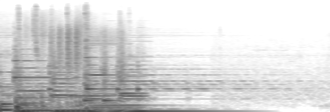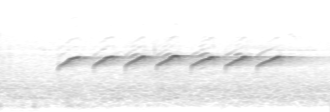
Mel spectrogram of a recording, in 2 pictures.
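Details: A Eurasian Nuthatch near a smithy gives a quick run of about seven clear, rising, slightly slurred piped notes after a loud musical chord fades away.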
